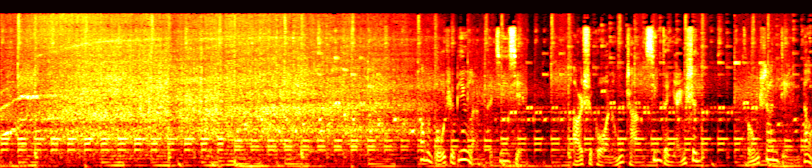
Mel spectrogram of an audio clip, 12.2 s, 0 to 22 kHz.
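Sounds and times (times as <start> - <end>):
delivery drone flying: 0.0 - 9.0
speech: 1.5 - 5.0, 5.8 - 12.1.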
